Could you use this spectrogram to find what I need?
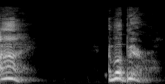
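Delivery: very slow, loud, high-pitched declaiming voice. Doing the impersonation another speaker just mentioned: William Shatner impression. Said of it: "doing your Shatner impersonation".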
